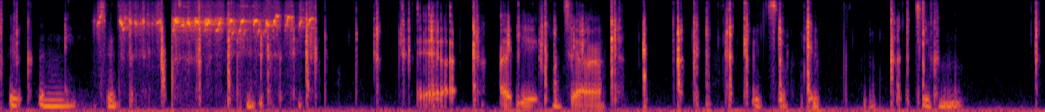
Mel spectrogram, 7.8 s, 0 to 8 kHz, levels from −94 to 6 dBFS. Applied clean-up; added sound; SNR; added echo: neural diffusion model UNIVERSE++.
